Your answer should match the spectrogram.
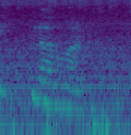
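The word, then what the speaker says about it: plumber: पर उसको हम बोलते हैं प्लंबर नहीं प्लमर प्लम।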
